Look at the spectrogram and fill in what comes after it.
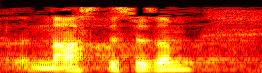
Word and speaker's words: Gnosticism: It begins with a G, but it's pronounced Gnosticism.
